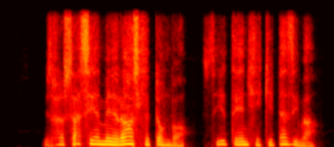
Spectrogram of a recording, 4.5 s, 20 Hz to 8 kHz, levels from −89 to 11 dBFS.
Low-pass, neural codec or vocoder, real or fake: 7.2 kHz; codec, 16 kHz in and 24 kHz out, 0.6 kbps, FocalCodec, streaming, 4096 codes; fake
